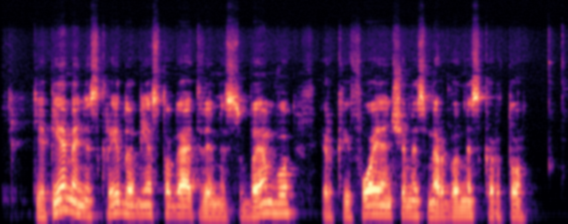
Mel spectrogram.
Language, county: Lithuanian, Vilnius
